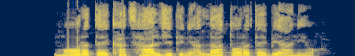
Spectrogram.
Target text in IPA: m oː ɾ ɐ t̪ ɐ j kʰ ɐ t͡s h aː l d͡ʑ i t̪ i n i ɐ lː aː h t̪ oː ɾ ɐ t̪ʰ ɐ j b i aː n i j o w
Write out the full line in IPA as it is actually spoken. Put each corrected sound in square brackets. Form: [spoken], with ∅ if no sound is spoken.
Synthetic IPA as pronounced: m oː ɾ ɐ t̪ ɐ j kʰ ɐ t͡s h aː l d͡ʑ i t̪ i n i ɐ lː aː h t̪ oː ɾ ɐ [t̪] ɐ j b i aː n i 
